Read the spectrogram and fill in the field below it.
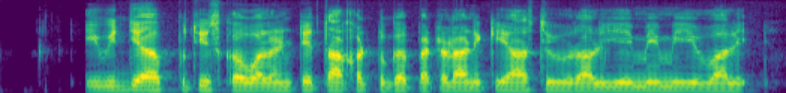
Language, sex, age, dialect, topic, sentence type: Telugu, male, 41-45, Southern, banking, question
